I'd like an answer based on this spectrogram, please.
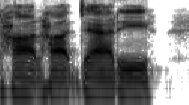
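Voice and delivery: normal talking voice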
